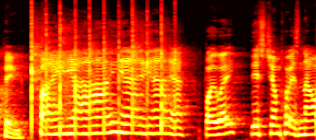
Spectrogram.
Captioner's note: claps and hums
